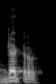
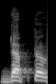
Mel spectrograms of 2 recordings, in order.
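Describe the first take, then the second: First: No b sound is pronounced in the middle. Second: A b-like sound is pronounced in the middle. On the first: The speaker calls it right. "बी silent होता है" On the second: The speaker calls it wrong. "डेप्टर नहीं"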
